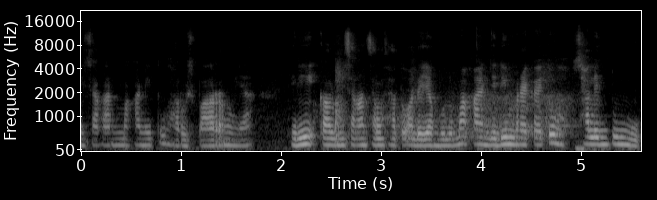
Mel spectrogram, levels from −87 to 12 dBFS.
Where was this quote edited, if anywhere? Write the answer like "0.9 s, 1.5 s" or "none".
none

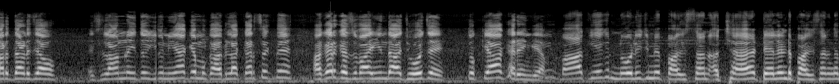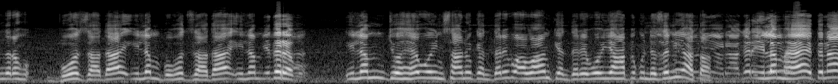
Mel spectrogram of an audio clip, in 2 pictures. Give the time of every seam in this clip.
1.5 s

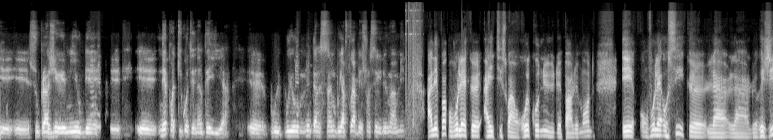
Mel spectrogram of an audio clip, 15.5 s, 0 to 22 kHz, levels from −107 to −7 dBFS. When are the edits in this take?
8.6 s

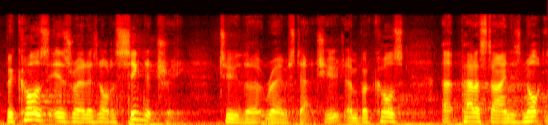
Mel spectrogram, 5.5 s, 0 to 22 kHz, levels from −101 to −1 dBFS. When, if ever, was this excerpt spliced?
none

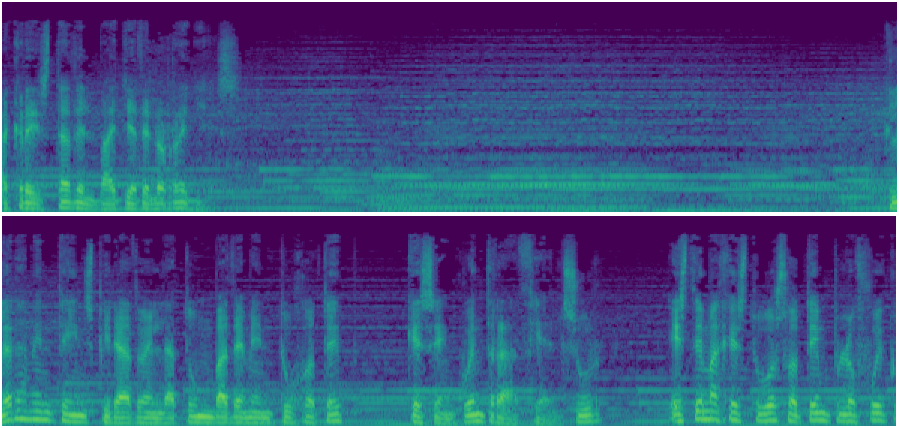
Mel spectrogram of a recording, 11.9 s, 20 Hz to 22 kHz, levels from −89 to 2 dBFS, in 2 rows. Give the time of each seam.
1.2 s

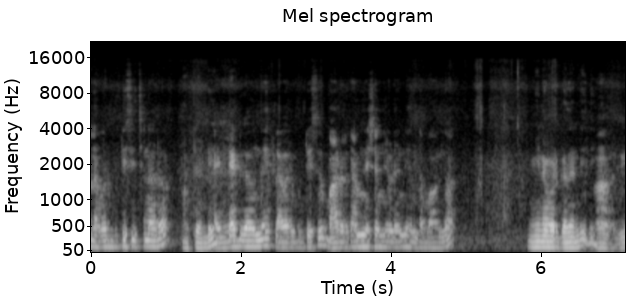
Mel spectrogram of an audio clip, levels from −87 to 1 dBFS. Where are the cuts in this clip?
none

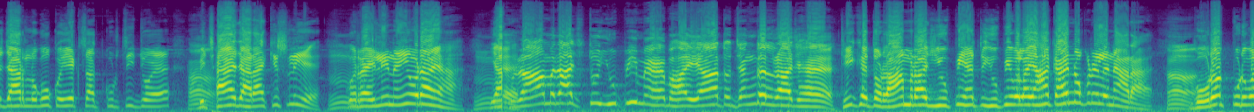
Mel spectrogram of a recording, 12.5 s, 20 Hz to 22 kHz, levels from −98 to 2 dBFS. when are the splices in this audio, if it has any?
5.0 s

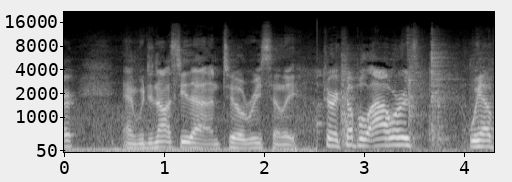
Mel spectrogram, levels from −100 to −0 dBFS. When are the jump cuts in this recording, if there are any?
2.6 s

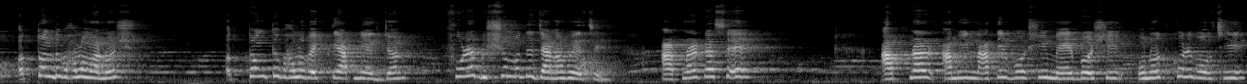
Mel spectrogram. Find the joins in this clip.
none

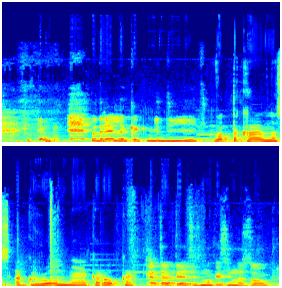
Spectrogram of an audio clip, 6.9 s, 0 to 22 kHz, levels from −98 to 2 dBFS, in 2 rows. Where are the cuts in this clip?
2.5 s

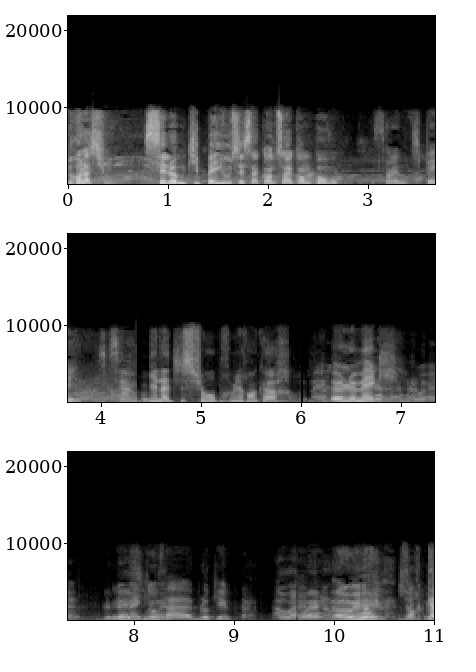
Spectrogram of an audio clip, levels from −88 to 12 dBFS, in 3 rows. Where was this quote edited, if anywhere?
4.4 s

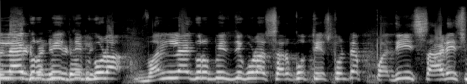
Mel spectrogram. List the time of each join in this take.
none

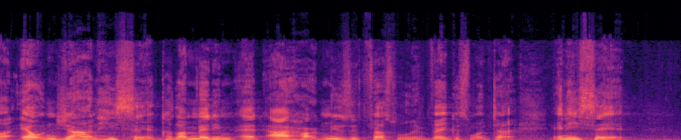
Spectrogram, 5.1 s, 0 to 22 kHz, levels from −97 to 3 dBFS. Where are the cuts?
3.1 s

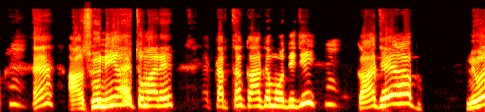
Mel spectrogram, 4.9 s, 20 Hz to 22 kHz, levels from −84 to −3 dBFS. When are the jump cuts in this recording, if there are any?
2.2 s

